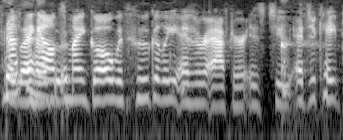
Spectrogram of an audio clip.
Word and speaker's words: hygge: us feel better and comment that you have also pronounced it incorrectly, and that we all learned together today that it is hoog.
